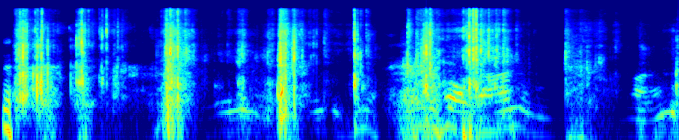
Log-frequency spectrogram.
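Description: Footsteps crunch through dry leaves close by.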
